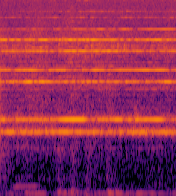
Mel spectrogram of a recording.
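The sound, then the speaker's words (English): A phone rings with a steady, bright electronic tone that holds continuously for the whole moment, fairly quiet, with no one speaking over it. “Sorry, thought I had put You're that good. on vibrate.”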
